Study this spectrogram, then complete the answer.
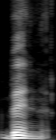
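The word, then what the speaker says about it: בין: Même quand on parle de Ben, entre, il y a un Yud entre le Bet et le Yud, mais on prononce Ben, entre, comme Ben, fils.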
